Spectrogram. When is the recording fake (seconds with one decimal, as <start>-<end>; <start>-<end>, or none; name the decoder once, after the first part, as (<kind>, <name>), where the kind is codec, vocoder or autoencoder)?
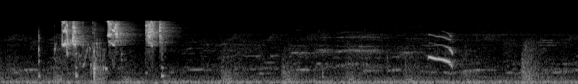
none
